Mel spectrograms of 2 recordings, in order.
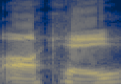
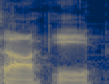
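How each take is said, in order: First: The consonant is sounded hard and harsh. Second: The consonant is sounded soft and gentle. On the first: The speaker calls it wrong. "So it's not Arky" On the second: The speaker calls it right. "it's like a softie as opposed to a harshy"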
